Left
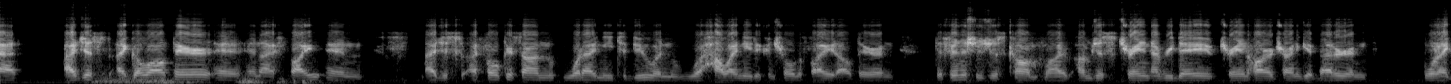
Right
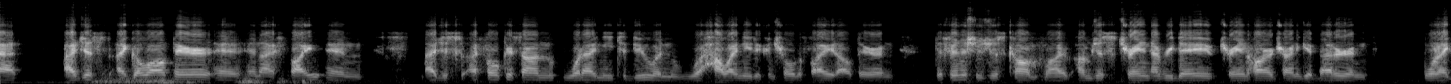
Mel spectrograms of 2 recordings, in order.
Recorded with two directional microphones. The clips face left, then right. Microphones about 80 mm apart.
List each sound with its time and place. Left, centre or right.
0.6 s a man's voice: right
